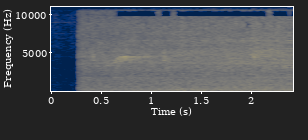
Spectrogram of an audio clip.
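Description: Steady rushing background noise with no voices, starting abruptly about a third of a second in after a moment of silence, like wind on a microphone.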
